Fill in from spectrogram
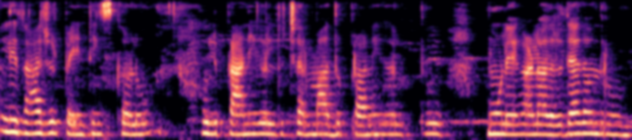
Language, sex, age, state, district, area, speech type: Kannada, female, 45-60, Karnataka, Mysore, rural, spontaneous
